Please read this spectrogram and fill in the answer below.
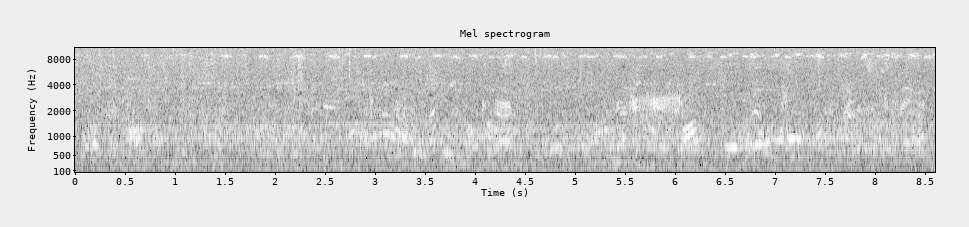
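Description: Indistinct voices talking at a distance, words not made out, over a steady outdoor background.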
